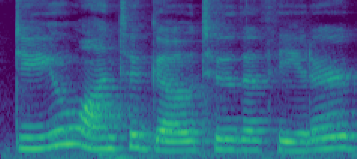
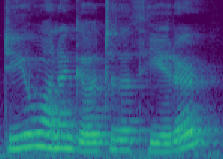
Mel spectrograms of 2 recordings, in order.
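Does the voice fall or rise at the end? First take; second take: fall; rise. First: The voice does not rise at the end. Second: The voice rises at the very end. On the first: The speaker calls it wrong. "so not" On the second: The speaker calls it right. "save it for the last"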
